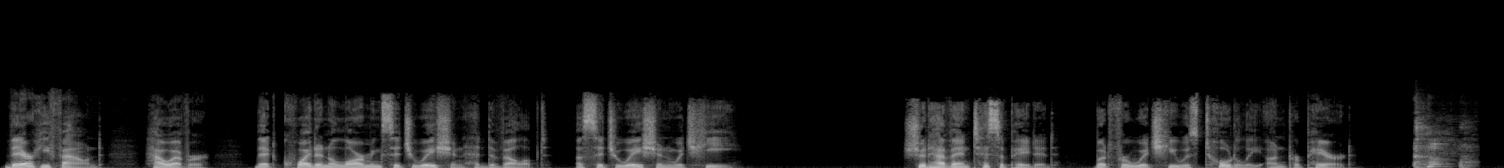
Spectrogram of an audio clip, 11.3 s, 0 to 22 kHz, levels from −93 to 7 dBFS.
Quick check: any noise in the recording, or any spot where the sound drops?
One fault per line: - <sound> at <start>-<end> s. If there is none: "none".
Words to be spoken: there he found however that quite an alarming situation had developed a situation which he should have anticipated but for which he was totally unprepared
- cough at 10.6-11.1 s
